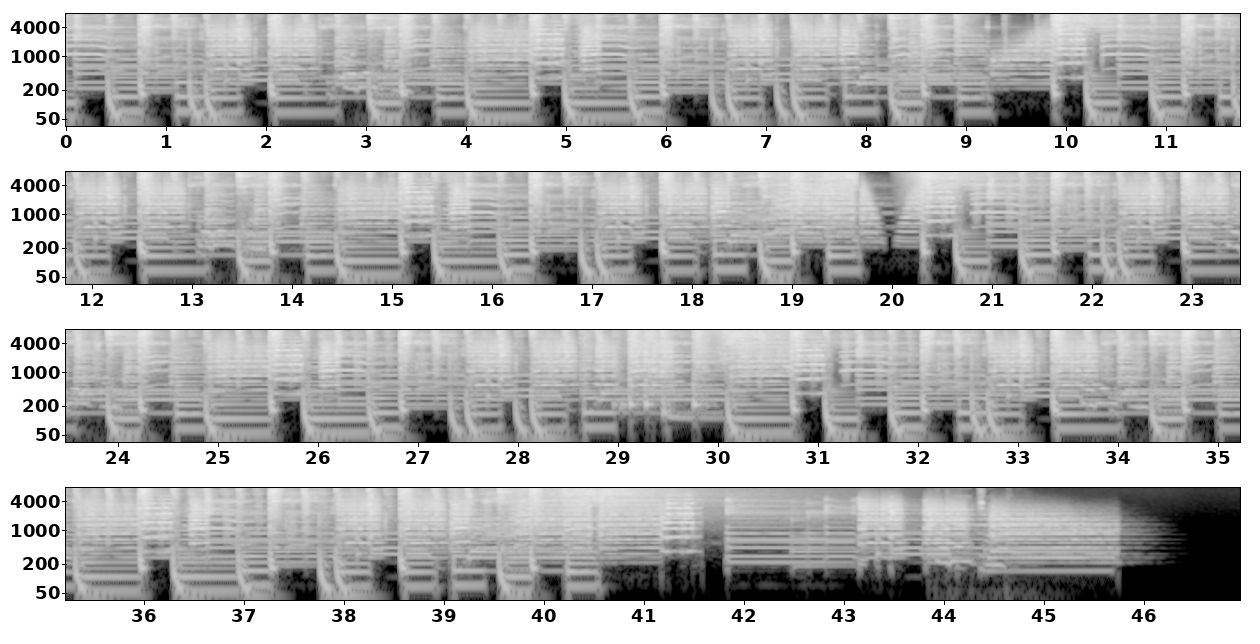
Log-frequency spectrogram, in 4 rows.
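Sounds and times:
positive hip hop music: 0.0 - 45.4.

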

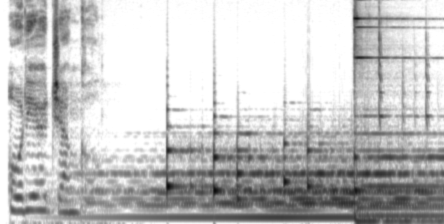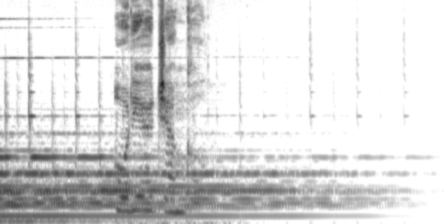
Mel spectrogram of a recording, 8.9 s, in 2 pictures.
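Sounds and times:
melodic logo jingle: 1.2 - 7.6.

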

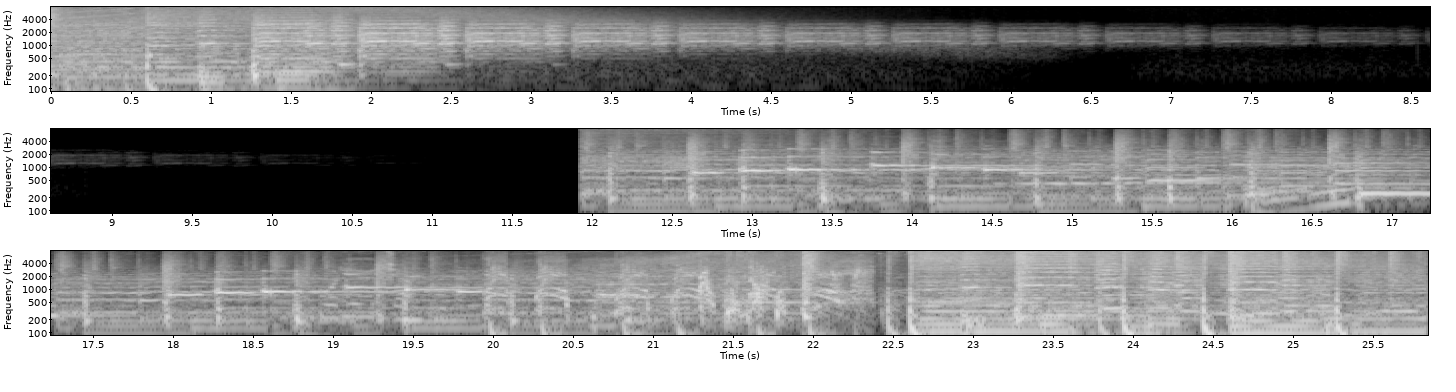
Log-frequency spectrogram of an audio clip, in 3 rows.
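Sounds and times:
hip hop action drum kit: 0.0 - 4.7, 12.0 - 25.8.

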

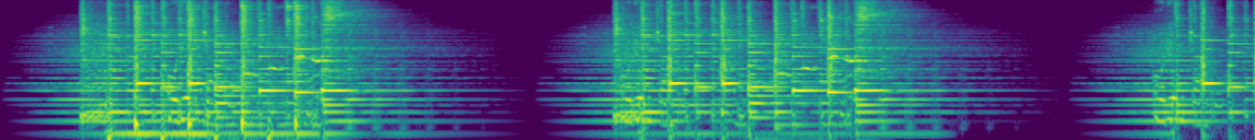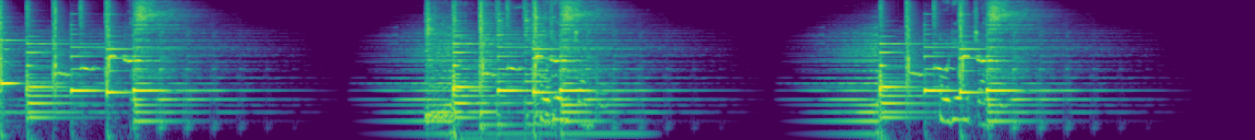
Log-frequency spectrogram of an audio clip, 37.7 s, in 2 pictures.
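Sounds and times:
ukulele logo jingle: 1.2 - 6.9, 9.2 - 14.4, 17.4 - 22.4, 25.2 - 28.8, 32.0 - 35.2
whistle logo jingle: 3.6 - 5.3, 10.4 - 13.4, 18.4 - 21.4.

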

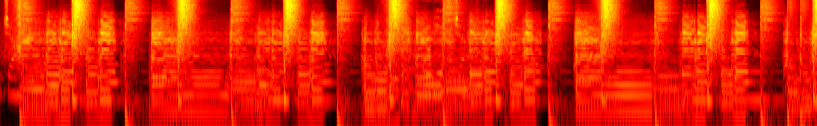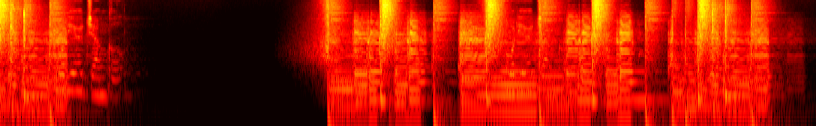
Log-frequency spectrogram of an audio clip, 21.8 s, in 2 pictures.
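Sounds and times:
rock music logo: 0.3 - 11.8, 15.3 - 17.6, 18.6 - 21.3.

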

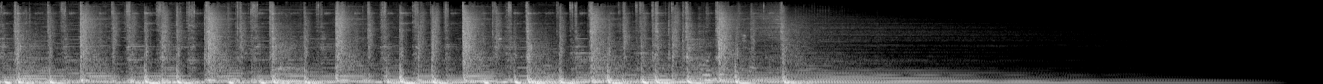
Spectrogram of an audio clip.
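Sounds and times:
western driving rock music: 0.0 - 9.8.

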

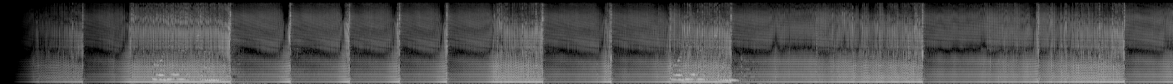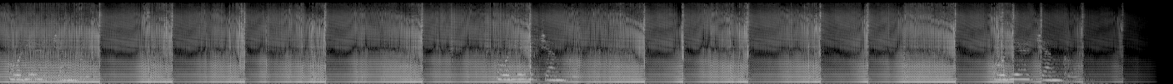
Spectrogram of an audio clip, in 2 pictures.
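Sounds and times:
high voltage electricity: 0.2 - 23.3.

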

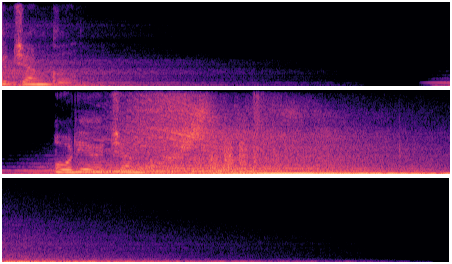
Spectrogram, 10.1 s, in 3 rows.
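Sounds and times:
powerful hits: 3.2 - 9.1.

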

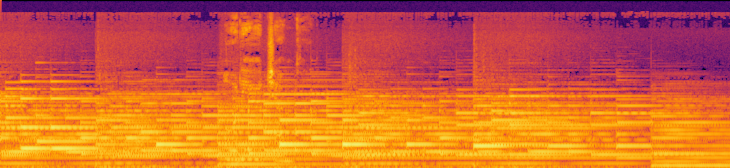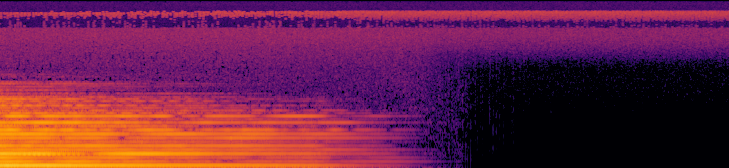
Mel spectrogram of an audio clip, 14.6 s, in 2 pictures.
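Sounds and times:
inspiring classic uplifting piano: 0.0 - 10.8.

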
